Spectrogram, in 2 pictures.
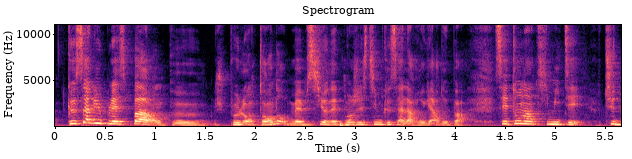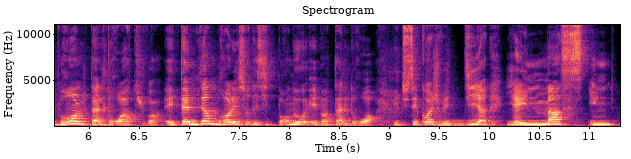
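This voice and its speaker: A woman streamer with a mid-range, slightly mellow voice gives frank advice live while reading out viewer messages. She is blunt and outspoken, swears plenty, and gets worked up quickly.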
